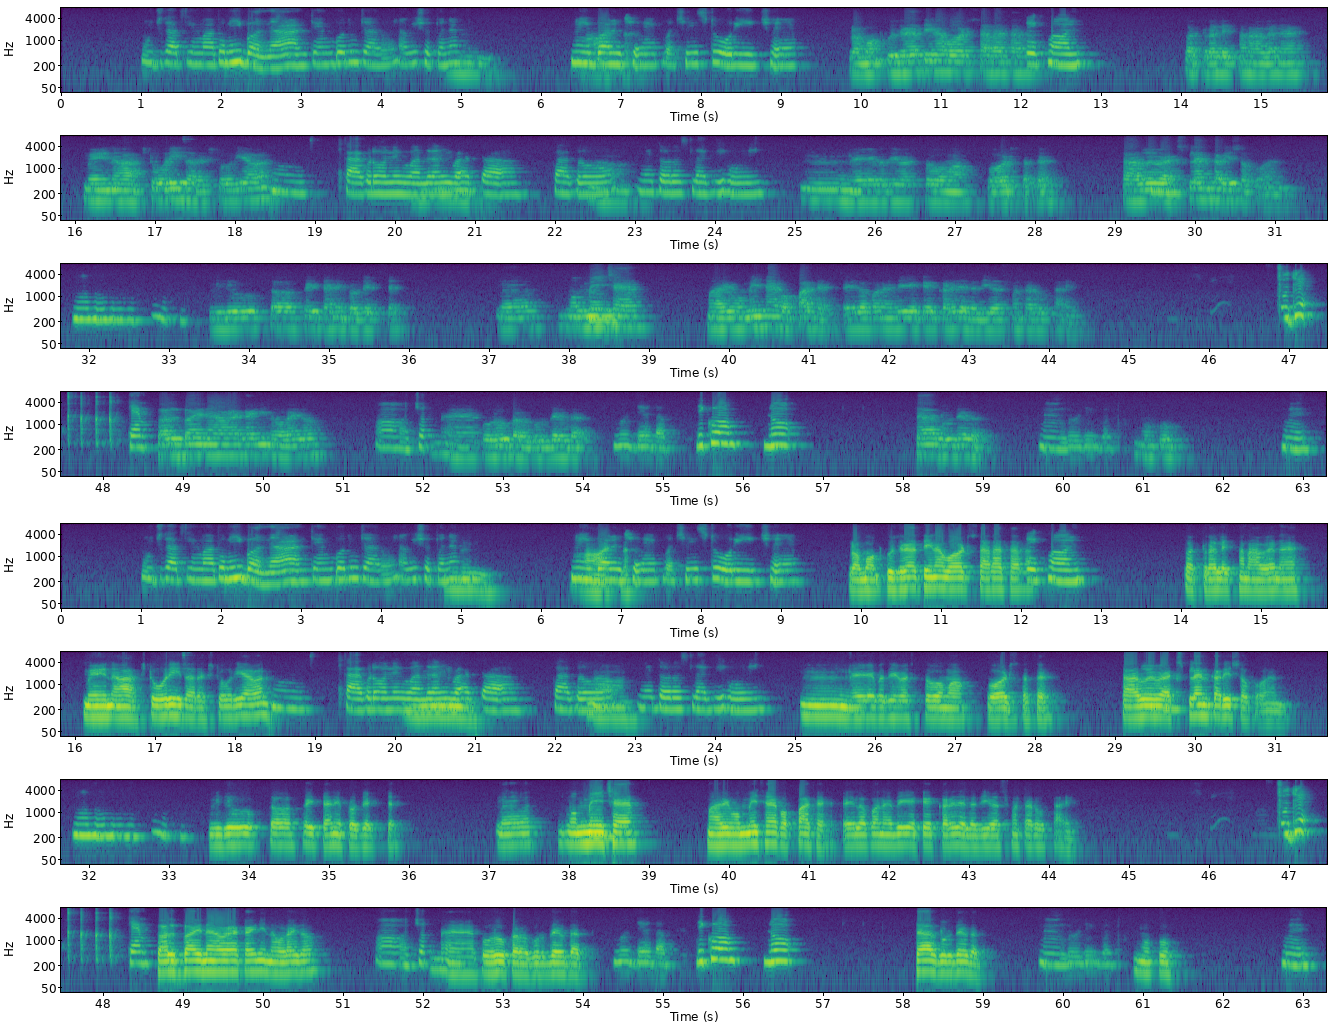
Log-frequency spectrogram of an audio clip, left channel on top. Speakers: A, in the centre; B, on the right (about 60°).
A: ગુજરાતીમાં તો નહી બને આ એમ બધું જાણ આવી શકે તને
B: હમ
A: નિબંધ
B: હા એટલે
A: છે પછી સ્ટોરી છે
B: પ્રમો ગુજરાતી ના વર્ડ સારા સારા
A: ફન
B: પત્ર લેખન આવે ને મેન આ સ્ટોરી તારે સ્ટોરી આવે ને
A: હમ્મ. કાગડો ને
B: હમ
A: વાંદરાની વાર્તા કાગડો
B: હા
A: ને તો રસ લાગી હોય
B: હમ્મ એ બધી વાત માં વર્ડ સાથે સારું
A: હમ
B: એવું એક્સપ્લેન કરી શકો એમ
A: હમ હમ્મ હમ્મ હમ્મ.
B: બીજું તો કઈ છેની પ્રોજેક્ટ છે બરાબર મમ્મી
A: હમ
B: છે મારી મમ્મી છે પપ્પા છે એ લોકો ને બી એક એક કરી દે તો દિવસમાં તારું થાય <inaudible>
A: શું જે <inaudible> કેમ
B: કલ્પ આઇન કઈ ને આવે નવડાવી દો.
A: હા.
B: ના પૂરું કરો ગુરુદેવ દસ
A: નુ ધ્યાન રાખું દીખો નો
B: કયા ગુરુદેવ રથ
A: હમ્મ રોઈની બાજુ
B: મોકો
A: હમ્મ.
